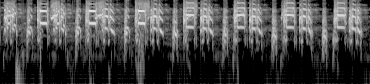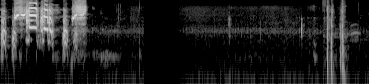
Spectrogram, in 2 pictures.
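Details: Grey francolin, also called teetar, calling: a fast run of harsh, squawking, ringing notes, closely repeated for about six seconds, then near silence with a few faint clicks.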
